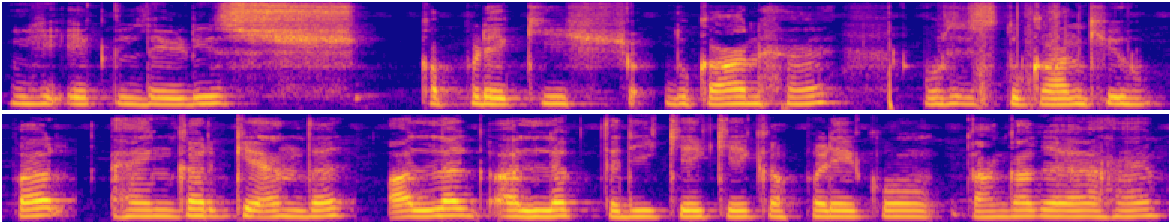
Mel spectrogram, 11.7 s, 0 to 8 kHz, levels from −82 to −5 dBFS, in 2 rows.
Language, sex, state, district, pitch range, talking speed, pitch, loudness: Marwari, male, Rajasthan, Nagaur, 175-190 Hz, 130 wpm, 180 Hz, -16 LUFS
